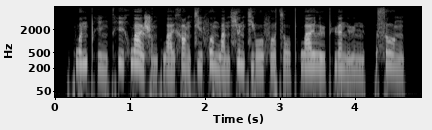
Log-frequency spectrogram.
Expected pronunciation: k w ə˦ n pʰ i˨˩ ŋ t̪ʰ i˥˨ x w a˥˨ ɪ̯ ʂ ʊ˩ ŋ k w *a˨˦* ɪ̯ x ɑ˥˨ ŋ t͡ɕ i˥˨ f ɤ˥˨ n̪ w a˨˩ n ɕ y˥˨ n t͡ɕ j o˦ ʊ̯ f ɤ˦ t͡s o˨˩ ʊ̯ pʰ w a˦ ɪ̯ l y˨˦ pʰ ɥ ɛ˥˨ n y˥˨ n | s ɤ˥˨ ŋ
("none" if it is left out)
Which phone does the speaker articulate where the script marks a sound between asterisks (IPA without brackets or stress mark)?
a˨˦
